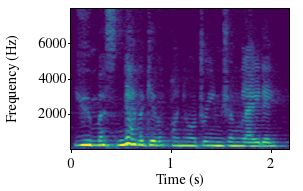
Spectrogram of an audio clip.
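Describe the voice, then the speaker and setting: A woman voicing a big, jolly, kind-hearted shopkeeper who fusses warmly and scolds softly in a storybook reading. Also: fairly high pitch, steady tone, a little fast, lightly acted. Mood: kindly. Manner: warm, fussing, softly scolding. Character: big jolly kindly male shopkeeper, sentimental.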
